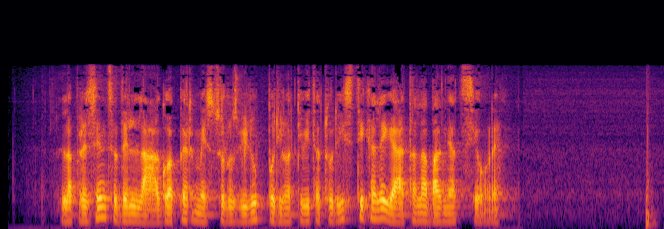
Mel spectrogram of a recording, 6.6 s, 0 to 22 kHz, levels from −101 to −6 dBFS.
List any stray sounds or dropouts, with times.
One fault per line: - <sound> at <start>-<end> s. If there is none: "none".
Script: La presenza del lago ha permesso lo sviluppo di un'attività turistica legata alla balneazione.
- thud at 6.5-6.6 s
